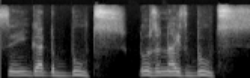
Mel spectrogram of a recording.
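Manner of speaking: put-on Brooklyn accent. Trying out accents in conversation, the speaker does a brooklyn accent. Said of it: "I'm just trying to do the Brooklyn accent".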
